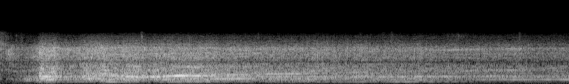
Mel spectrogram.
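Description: A truck engine rumbles steadily with a low droning tone as the truck drives away through the snow, headlights on, holding fairly loud before easing off slightly as it continues. No one speaks.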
